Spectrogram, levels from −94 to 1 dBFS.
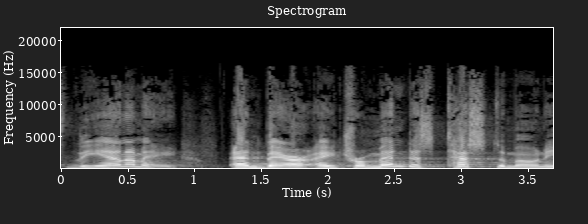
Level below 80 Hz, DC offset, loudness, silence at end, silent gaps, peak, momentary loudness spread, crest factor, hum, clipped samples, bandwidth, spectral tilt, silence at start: -56 dBFS; under 0.1%; -16 LUFS; 0 s; none; 0 dBFS; 10 LU; 16 dB; none; under 0.1%; 15 kHz; -4.5 dB/octave; 0.05 s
